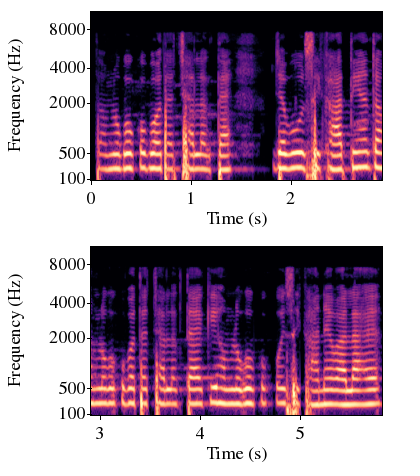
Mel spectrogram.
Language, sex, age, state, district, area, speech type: Hindi, female, 18-30, Uttar Pradesh, Varanasi, urban, spontaneous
